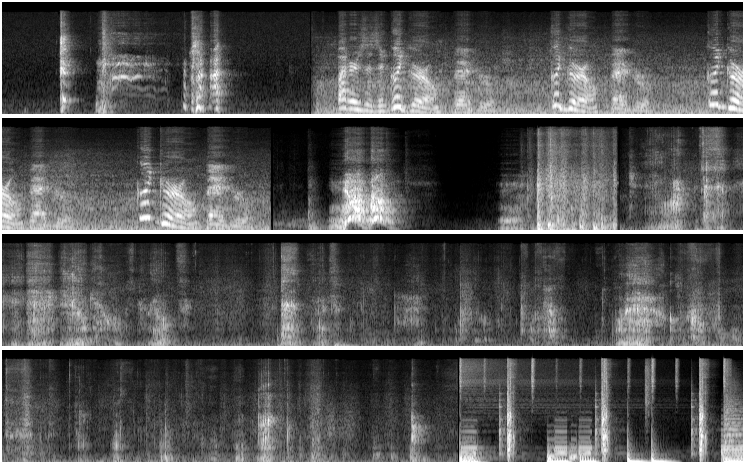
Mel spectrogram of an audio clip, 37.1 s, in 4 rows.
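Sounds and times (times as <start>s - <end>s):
dog growling: 17.1s - 20.9s, 21.9s - 31.4s.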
